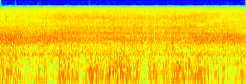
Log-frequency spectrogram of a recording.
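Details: Wind buffets the microphone over a steady low vehicle rumble on a sunrise safari drive, with no animal voices.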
